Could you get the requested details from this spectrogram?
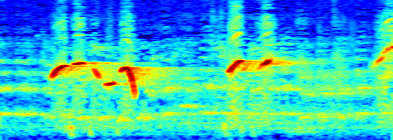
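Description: Indian ringneck parakeet giving clear, high whistled phrases with rising slides: a quick burst of four or five notes, a pause, then two more, and a last rising whistle.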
